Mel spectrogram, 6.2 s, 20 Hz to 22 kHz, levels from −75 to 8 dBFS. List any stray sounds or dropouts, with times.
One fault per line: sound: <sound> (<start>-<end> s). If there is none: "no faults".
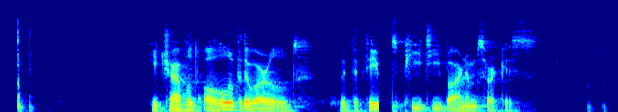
sound: dropout (3.8-3.9 s)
